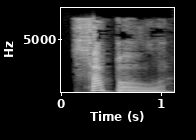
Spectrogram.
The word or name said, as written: souple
